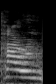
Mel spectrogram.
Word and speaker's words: Karen: Everyone calls me Karen, but it's pronounced Karen. Right, Karen.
